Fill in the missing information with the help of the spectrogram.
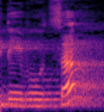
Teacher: आ और उ मिले तो क्या हमारी ओ की साउंड आती है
